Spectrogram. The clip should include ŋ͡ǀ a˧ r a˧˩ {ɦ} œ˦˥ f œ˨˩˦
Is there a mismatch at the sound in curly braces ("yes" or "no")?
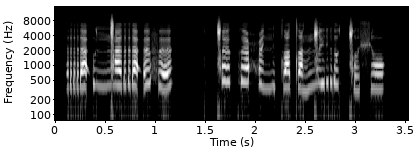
yes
